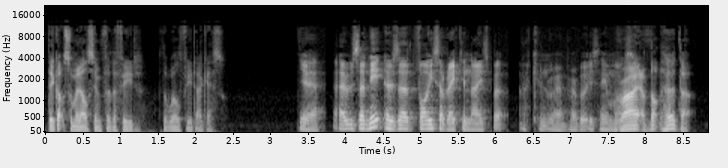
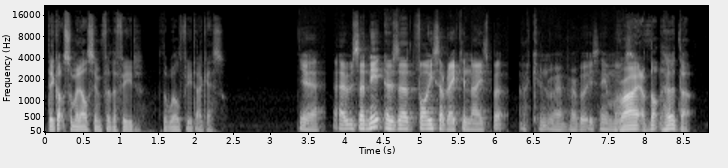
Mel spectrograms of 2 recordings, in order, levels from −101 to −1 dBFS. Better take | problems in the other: second | garbled, watery; slightly; nothing above 11 kHz

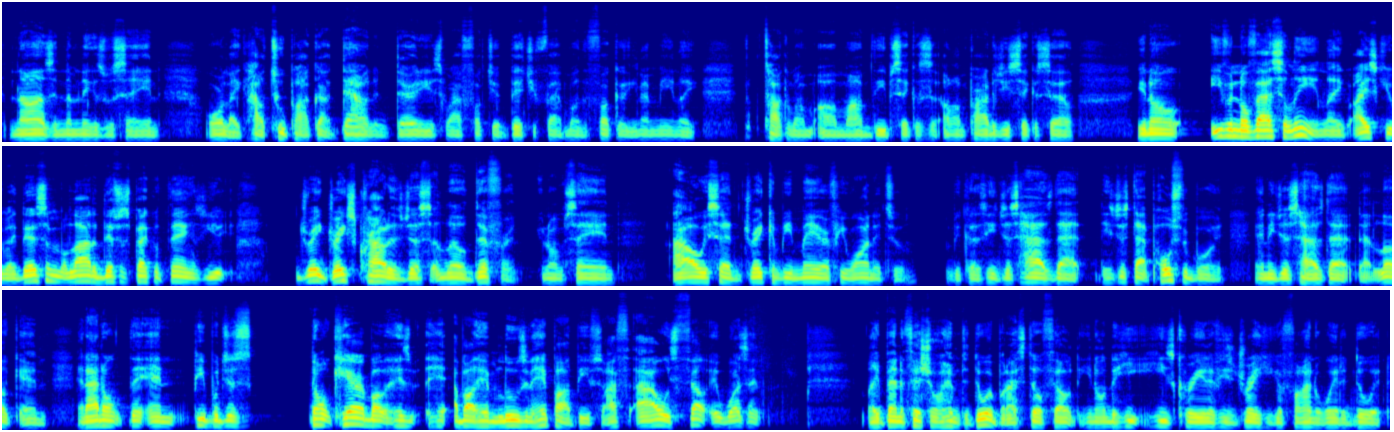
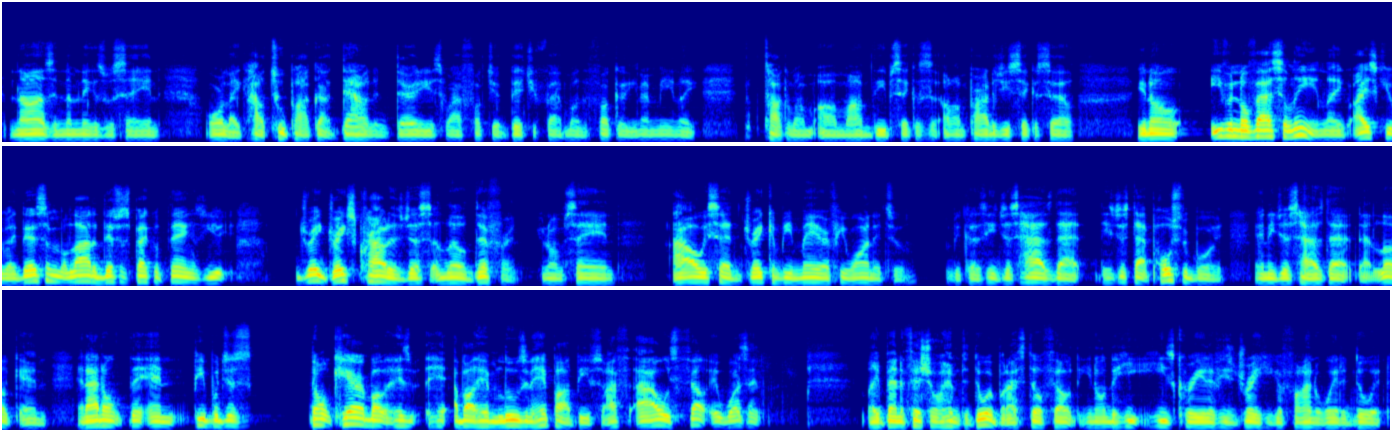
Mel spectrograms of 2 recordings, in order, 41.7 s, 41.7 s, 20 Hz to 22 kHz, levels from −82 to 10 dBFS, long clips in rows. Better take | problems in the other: first | muffled; very slightly; fading above 4 kHz

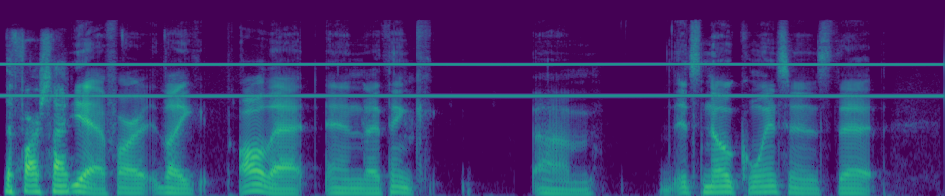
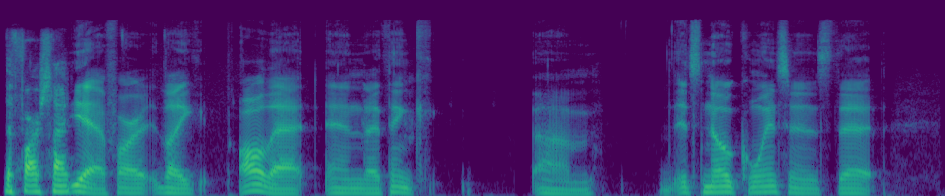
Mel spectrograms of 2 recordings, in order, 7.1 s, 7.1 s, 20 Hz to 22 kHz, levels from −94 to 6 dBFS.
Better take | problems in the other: second | high-pitched whine; loud; throughout; 5.5 kHz, 5 dB below the speech

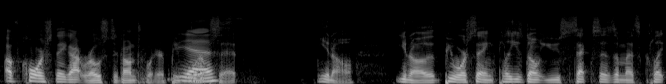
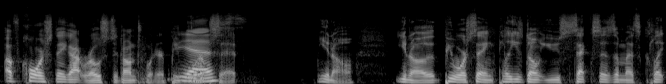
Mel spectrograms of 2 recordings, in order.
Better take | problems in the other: second | muffled; slightly; fading above 1.5 kHz

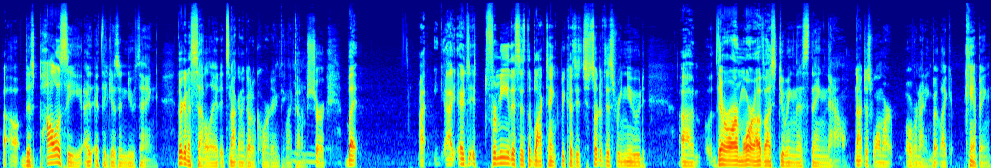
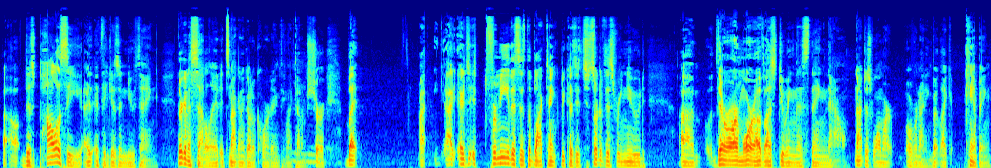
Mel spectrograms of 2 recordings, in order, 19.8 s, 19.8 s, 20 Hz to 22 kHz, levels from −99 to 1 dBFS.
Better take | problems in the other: first | garbled, watery; slightly

